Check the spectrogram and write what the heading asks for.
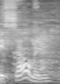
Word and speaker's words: salmon: There is a salmon. It's salmon, right? – Salmon. – Sorry, I like to pronounce the L.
